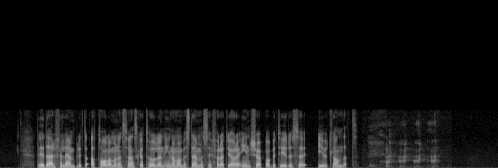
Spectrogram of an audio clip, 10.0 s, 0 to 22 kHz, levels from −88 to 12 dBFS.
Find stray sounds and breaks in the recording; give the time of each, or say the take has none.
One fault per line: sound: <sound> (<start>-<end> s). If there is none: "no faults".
sound: laugh (7.3-8.9 s)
